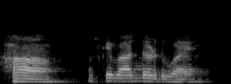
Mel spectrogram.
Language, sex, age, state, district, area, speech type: Hindi, male, 30-45, Rajasthan, Karauli, rural, conversation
